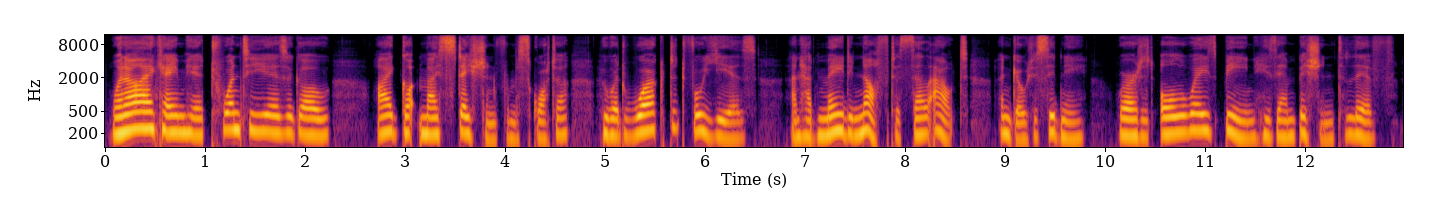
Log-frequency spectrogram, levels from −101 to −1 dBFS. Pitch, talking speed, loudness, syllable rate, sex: 190 Hz, 185 wpm, -21 LUFS, 4.8 syllables/s, female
